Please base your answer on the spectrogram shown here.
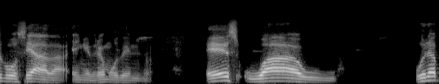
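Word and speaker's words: וו: En resumen, la tradición de pronunciar esa letra como wow es históricamente más exacta y así se encuentra en muchas gramáticas del hebreo bíblico incluyendo la de Thomas Lambdin. La convención de pronunciarla como vav es también aceptable, pero esa pronunciación procede del periodo moderno, lo que estábamos diciendo, ¿ven?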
